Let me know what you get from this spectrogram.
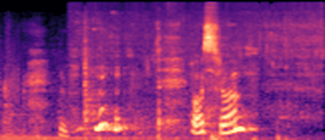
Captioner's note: laughter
